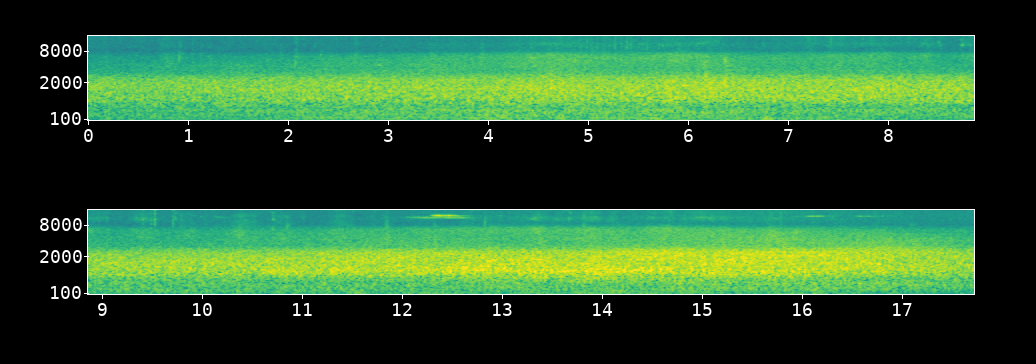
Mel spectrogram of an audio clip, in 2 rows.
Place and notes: Urbanstraße, Berlin, Deutschland - Soundwalk Urbanstrasse
Soundwalk: Along Urbanstrasse until Graefestrasse
Friday afternoon, sunny (0° - 3° degree)
Entlang der Urbanstrasse bis Graefestrasse
Freitag Nachmittag, sonnig (0° - 3° Grad)
Recorder / Aufnahmegerät: Zoom H2n
Mikrophones: Soundman OKM II Klassik solo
